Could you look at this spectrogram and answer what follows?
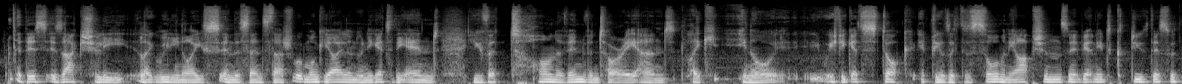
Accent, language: Irish, English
